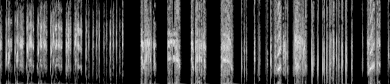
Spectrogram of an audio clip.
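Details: Edible-nest swiftlet lure sound, meant to bring swiftlets in to roost: fast, dry ticking chatter, a silent gap, then short loud buzzy bursts and scattered rapid ticks.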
